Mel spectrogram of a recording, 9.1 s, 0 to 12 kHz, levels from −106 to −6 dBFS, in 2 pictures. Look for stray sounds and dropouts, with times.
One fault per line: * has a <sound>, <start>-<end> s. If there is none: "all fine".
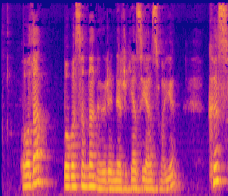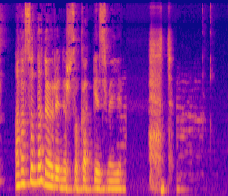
* has a sneeze, 7.5-8.1 s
